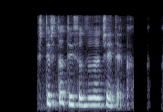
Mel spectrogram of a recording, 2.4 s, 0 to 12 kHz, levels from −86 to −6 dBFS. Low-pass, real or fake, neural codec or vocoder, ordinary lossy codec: 7.2 kHz; real; none; none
